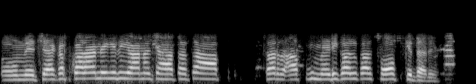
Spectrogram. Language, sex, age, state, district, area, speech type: Hindi, male, 18-30, Madhya Pradesh, Hoshangabad, rural, conversation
